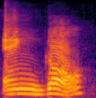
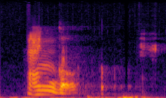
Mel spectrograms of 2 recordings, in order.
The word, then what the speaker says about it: angle: Now this is sound, so angle definitely has a G. Let's listen to how the British say it. Angle. Do you hear that G?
